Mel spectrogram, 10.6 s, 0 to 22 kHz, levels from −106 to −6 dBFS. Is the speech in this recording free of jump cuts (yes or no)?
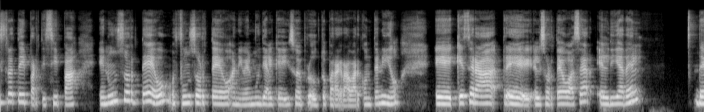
yes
